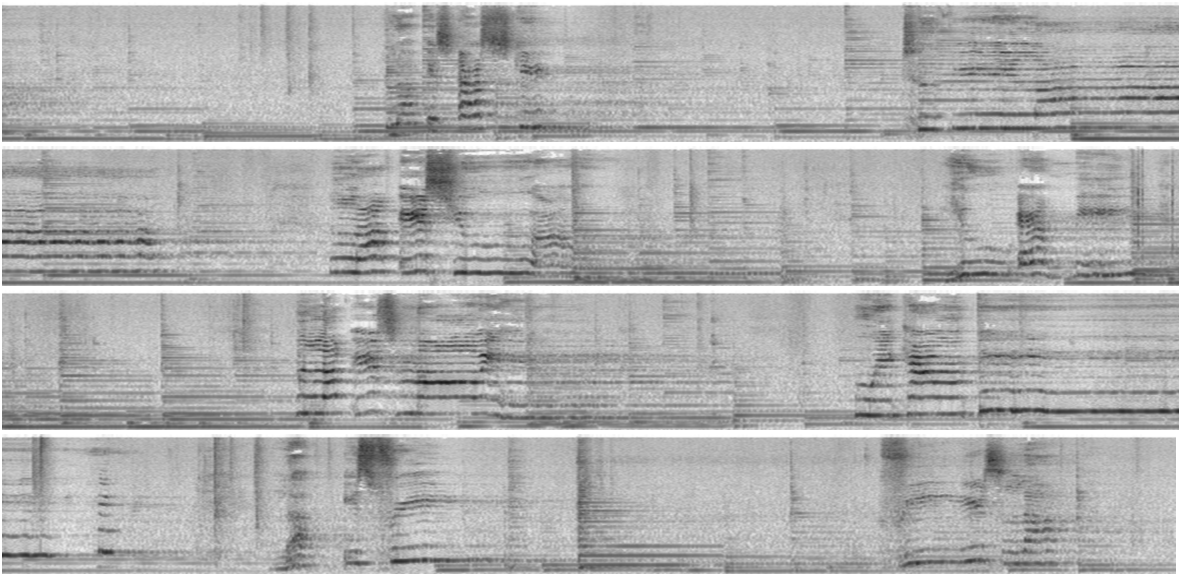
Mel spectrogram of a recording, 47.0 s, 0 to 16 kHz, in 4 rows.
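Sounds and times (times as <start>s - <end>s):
woman singing: 0.0s - 1.7s, 3.5s - 20.0s, 21.0s - 24.6s, 26.1s - 30.8s, 31.9s - 41.1s, 43.9s - 46.8s
acoustic guitar: 0.0s - 47.0s
woman singing wordless note: 3.8s - 7.8s.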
